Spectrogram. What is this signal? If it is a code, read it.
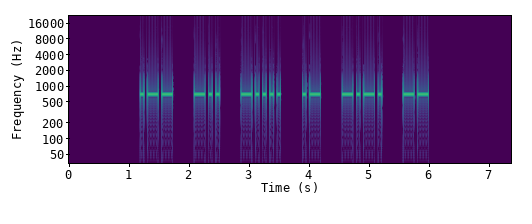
Morse code, heard as a keyed tone, about 20 wpm, spaced as for 15 wpm, 700 Hz. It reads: WD6ACM
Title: 186 Lesson 30g - Letter b - Call Signs 20wpm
